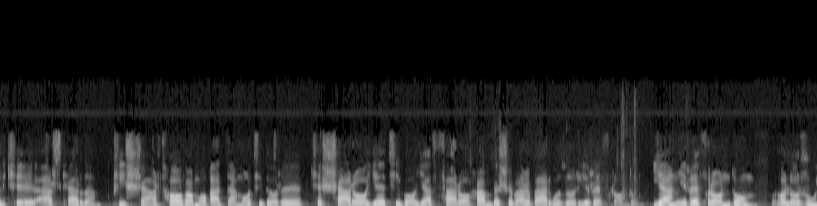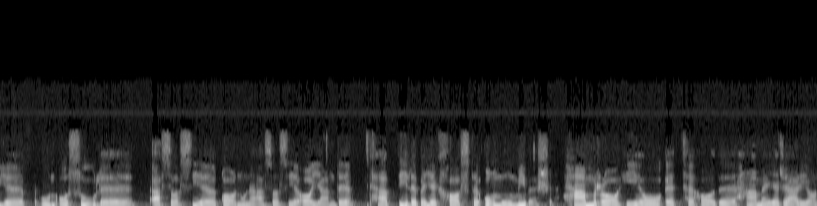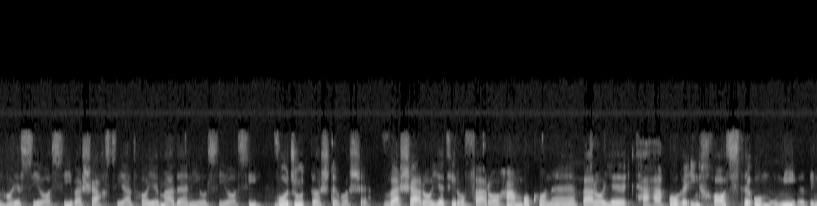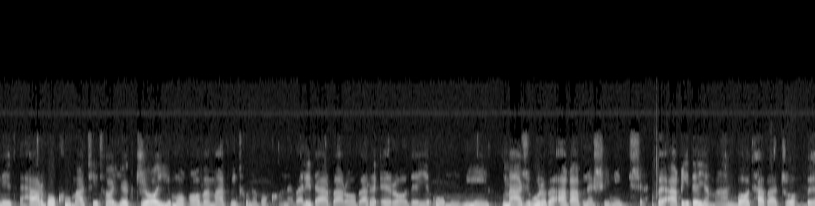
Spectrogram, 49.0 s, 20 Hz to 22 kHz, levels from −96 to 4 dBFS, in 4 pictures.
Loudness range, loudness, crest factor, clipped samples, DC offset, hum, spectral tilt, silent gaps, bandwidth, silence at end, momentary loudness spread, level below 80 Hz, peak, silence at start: 5 LU; -25 LUFS; 18 dB; under 0.1%; under 0.1%; none; -7 dB/octave; none; 8.4 kHz; 0 s; 11 LU; -56 dBFS; -6 dBFS; 0 s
